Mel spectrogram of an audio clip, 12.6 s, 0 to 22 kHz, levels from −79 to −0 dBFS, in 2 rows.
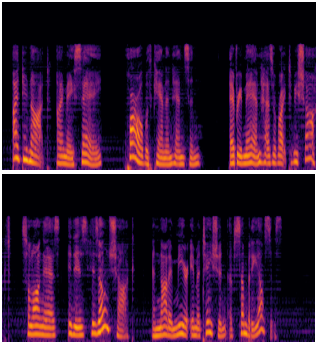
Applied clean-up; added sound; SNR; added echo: neural separator model SepFormer DNS4.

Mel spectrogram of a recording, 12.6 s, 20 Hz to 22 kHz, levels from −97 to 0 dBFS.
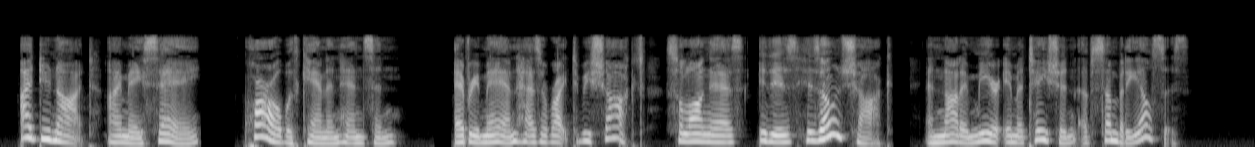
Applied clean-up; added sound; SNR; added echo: none; none; none; none.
